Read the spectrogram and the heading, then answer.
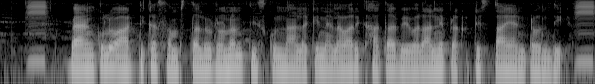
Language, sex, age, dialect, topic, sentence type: Telugu, female, 18-24, Southern, banking, statement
